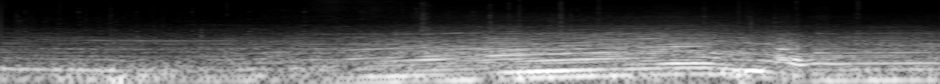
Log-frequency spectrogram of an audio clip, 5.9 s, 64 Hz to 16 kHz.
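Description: A Porsche 718 GTS 4.0 engine accelerates from inside the cabin, its tone climbing through the revs in a loud, smooth rise with a shift near the end before pulling again.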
